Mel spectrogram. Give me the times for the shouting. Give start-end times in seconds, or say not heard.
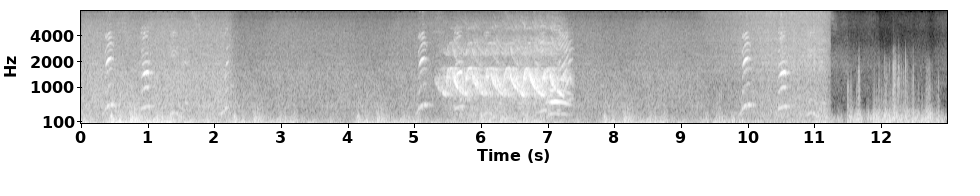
0.3-2.2, 5.0-6.3, 9.8-11.2.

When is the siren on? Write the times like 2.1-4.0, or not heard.
5.3-7.4.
